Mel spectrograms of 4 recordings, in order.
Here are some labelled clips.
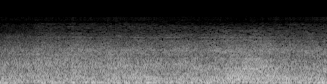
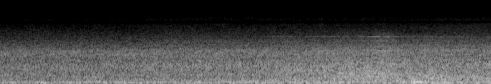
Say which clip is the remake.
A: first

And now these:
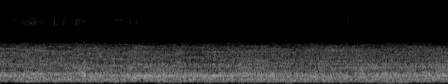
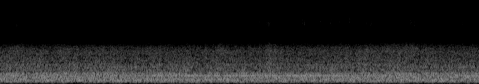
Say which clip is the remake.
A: first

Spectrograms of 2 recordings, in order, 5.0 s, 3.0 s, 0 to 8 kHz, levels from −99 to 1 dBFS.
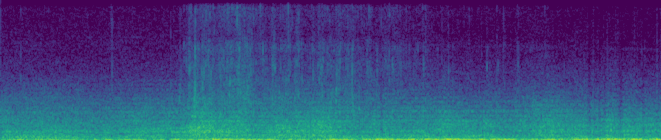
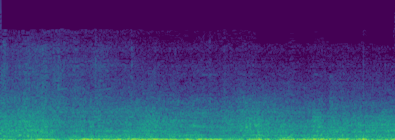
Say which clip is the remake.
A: second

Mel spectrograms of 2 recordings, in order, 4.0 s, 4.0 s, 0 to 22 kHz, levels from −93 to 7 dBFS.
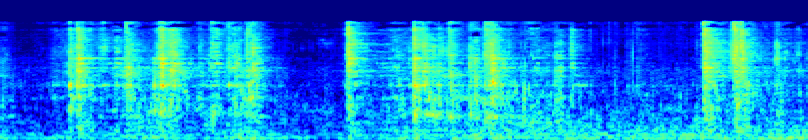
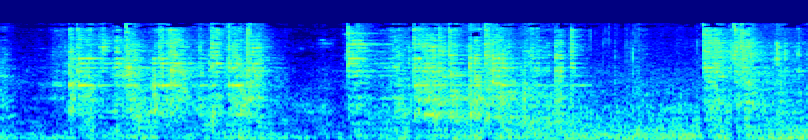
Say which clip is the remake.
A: first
